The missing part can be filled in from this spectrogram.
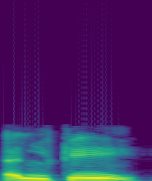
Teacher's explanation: أخي تلاوتك جيدة، لكن انتبه الك، فمهل الك، ك هذه إمالة صغرى يا أخي الكريم، أنت قلت فمهل الكافرين، الك هذه إمالة كبرى، وعلامتها أن الصوت يكون بين الألف والياء تماما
